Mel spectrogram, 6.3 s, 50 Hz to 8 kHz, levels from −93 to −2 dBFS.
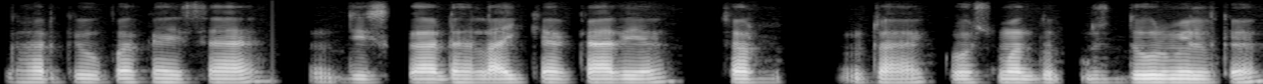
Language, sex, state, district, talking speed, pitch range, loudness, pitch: Hindi, male, Bihar, Gopalganj, 140 wpm, 125-130 Hz, -18 LUFS, 125 Hz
